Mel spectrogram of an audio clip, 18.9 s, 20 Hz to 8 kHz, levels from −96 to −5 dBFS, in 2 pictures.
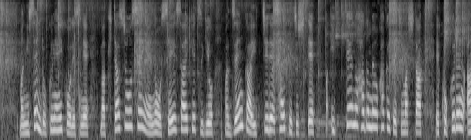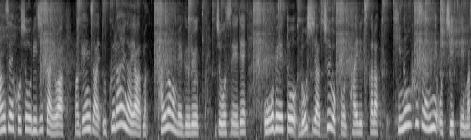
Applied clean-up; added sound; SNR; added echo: none; Gunshot, gunfire; 19 dB; none.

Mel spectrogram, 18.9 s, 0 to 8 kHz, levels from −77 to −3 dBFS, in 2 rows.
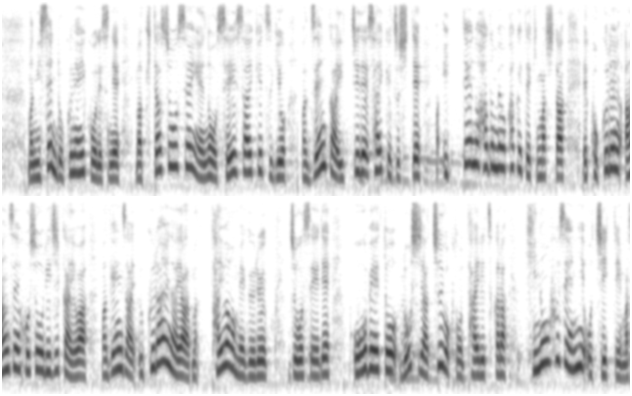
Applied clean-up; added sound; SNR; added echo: none; none; none; none.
